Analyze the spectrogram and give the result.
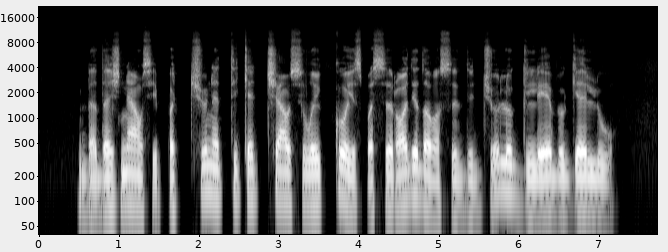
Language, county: Lithuanian, Utena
